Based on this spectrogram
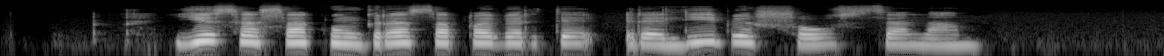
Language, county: Lithuanian, Klaipėda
